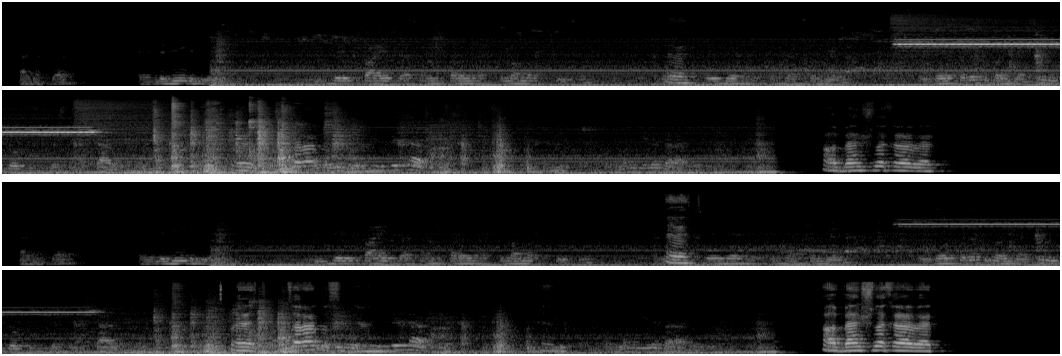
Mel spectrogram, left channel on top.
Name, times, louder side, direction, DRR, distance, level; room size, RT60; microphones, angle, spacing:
voice 1, 0.2-0.7 1.4-2.4 3.0-5.9 6.5-6.8 7.0-8.5 9.2-12.1 12.6-13.0 13.3-15.1 15.8-17.9 18.9-19.0, equal, 35° left, 2.2 m, -44 dB
sound 1, 2.1-18.3, left 10 dB, 75° left, 0.6 m, -32 dB
Laughter / Crowd, 6.5-12.3, right 1 dB, 5° left, 1.5 m, -58 dB
voice 2, 6.6-7.0 12.9-14.5 16.0-16.2 18.8-19.9, right 5 dB, 70° right, 0.4 m, -33 dB
9.8 x 4.0 x 4.7 m
head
